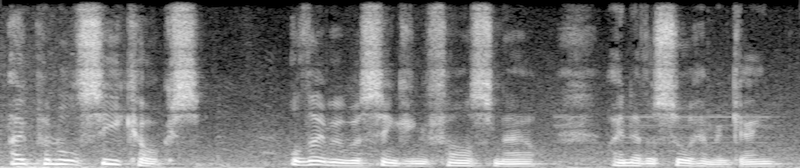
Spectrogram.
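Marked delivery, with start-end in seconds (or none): 0.1-1.3 officer's shout. Retold or imitated. Young officer ordering the crew on a sinking ship, retold shout. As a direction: call out an order, higher but restrained. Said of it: "I remember a young officer shouting".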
